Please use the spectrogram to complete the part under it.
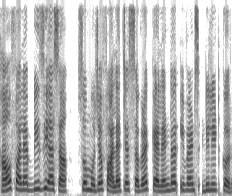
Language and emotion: Goan Konkani, neutral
